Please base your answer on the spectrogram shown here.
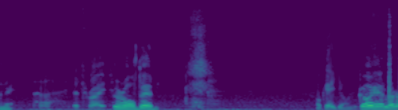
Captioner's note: sniffles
